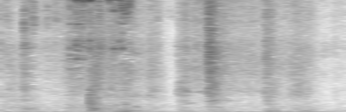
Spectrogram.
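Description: A few light clicks and jingling rattles, spaced irregularly, with a room hush underneath.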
